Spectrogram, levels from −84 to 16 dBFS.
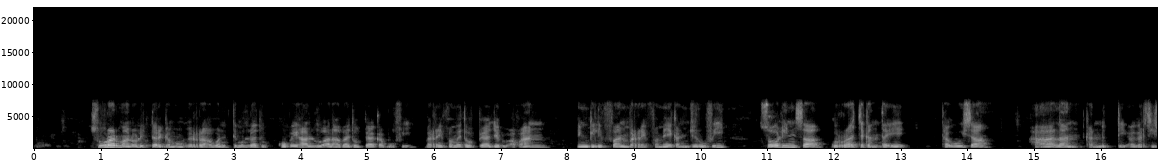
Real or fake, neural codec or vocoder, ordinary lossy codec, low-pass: fake; vocoder, 22.05 kHz, 80 mel bands, Vocos; Opus, 32 kbps; 7.2 kHz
